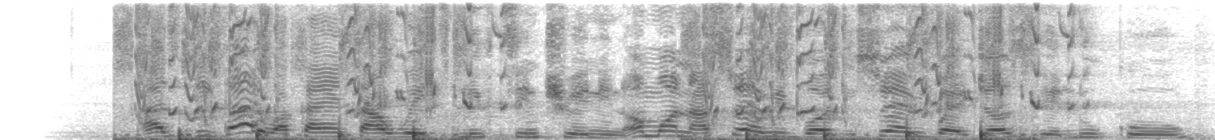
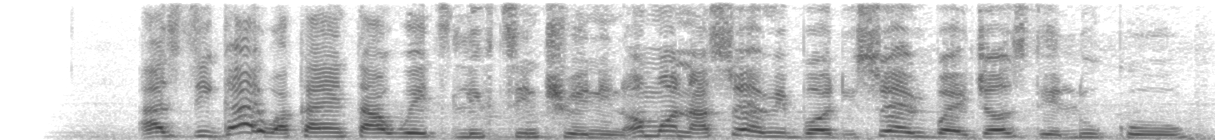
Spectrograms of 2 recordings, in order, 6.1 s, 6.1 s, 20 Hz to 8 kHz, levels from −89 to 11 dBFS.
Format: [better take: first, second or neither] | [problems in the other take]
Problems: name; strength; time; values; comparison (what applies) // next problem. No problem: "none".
second | background sound (Squeak / Writing); 1 dB below the speech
